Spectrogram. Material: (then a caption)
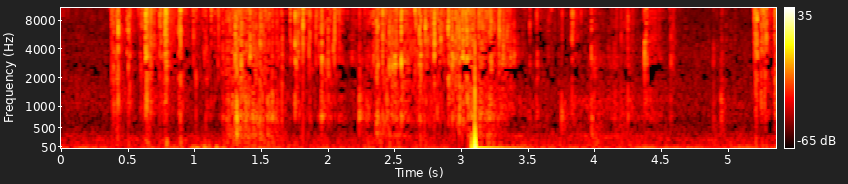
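Soap. Fingers with red nails snap and crumble white curved strips of dry soap and an orange rolled soap rose. Bright, dry crunching and crinkling comes in dense bursts, with one sharp snap near the middle. Quieter crumbling crackles follow.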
